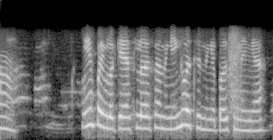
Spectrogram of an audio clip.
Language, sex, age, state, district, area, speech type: Tamil, female, 18-30, Tamil Nadu, Kallakurichi, rural, conversation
